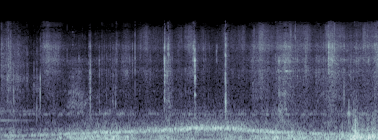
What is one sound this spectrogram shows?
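Dead leaves and branches rustle as someone pushes through brush.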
